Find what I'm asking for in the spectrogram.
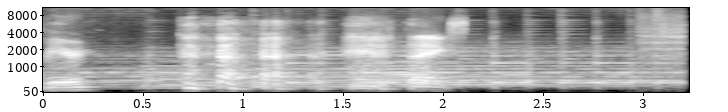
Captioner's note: laughs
